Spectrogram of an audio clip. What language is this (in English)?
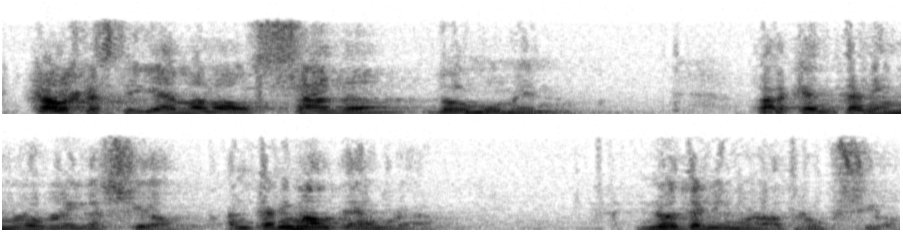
Catalan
